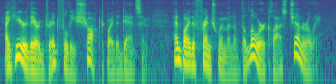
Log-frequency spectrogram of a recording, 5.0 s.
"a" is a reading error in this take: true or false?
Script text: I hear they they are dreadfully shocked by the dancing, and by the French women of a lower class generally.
true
